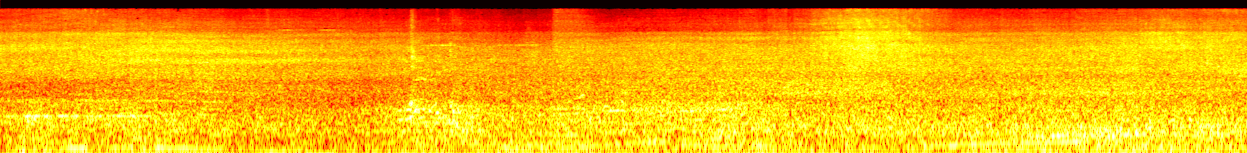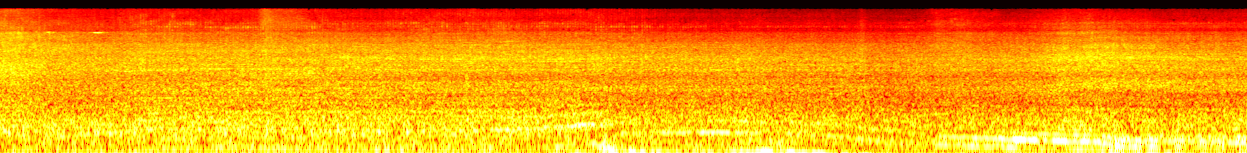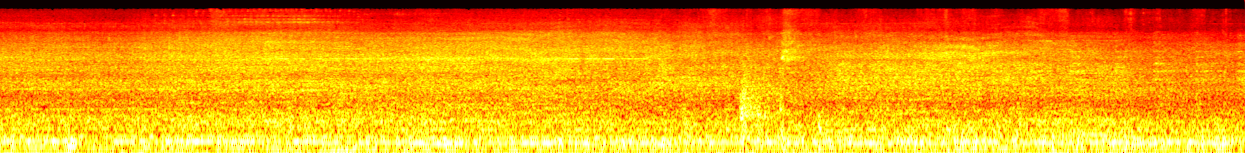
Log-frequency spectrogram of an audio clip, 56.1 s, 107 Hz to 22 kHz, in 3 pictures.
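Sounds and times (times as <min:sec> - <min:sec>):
cars passing: 0:00.0 - 0:56.0
diesel bus engines: 0:00.0 - 0:56.0
tyre hiss on wet road: 0:07.0 - 0:29.0, 0:34.4 - 0:56.0.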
